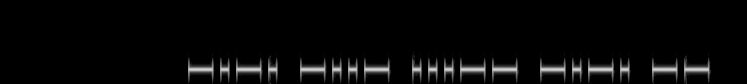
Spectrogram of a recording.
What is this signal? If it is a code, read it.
Morse code, heard as a keyed tone, about 15 wpm, 700 Hz. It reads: CX3CM
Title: DXCC-100 Call Signs - 5 Characters - Repeated 3x - 15wpm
